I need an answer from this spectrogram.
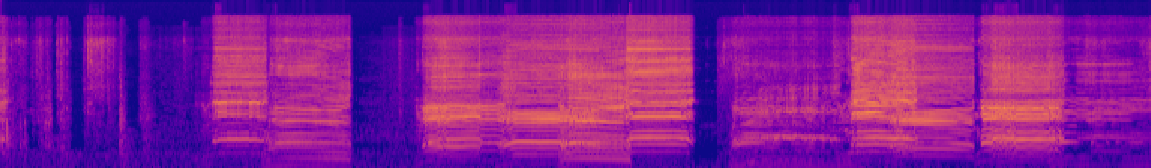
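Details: Sheep bleats come in a nearly continuous run of long, wavering, harmonic cries after a few seconds of soft clicks and rustling at the start.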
